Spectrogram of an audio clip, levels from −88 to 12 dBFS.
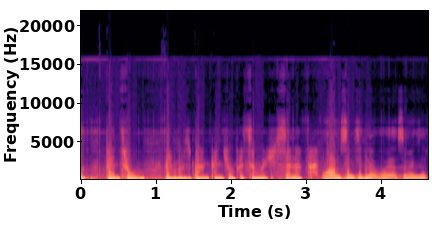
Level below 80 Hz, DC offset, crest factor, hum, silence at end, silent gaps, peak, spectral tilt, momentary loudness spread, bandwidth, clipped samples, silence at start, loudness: -42 dBFS; under 0.1%; 8 dB; none; 0 s; none; 0 dBFS; -7 dB/octave; 5 LU; 8.2 kHz; 0.8%; 0 s; -9 LUFS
